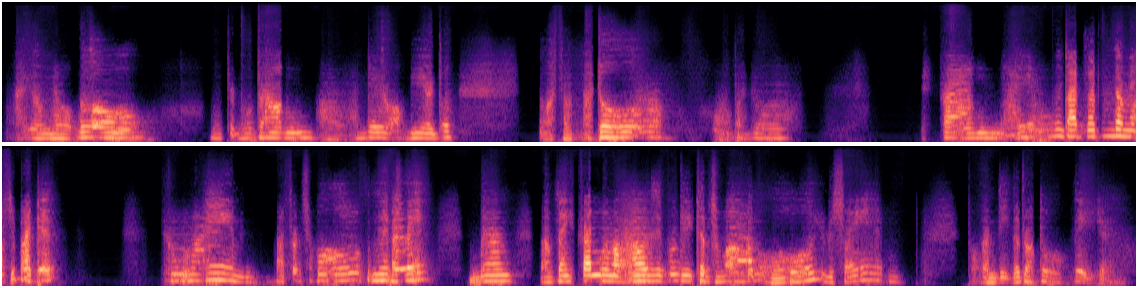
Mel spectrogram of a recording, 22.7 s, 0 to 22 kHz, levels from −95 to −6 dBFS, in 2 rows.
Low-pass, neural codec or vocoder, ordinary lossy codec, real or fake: 19.8 kHz; codec, 44.1 kHz, 0.9 kbps, DAC; none; fake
